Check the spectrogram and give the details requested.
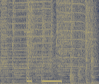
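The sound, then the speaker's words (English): A phone line's ringback tone sounds as an outgoing call connects: a short steady beep followed by a longer one, fairly clear over a low background hum, with no one talking. “Oh, it's ringing.”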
